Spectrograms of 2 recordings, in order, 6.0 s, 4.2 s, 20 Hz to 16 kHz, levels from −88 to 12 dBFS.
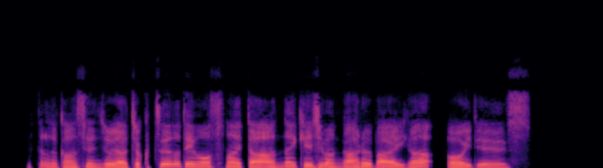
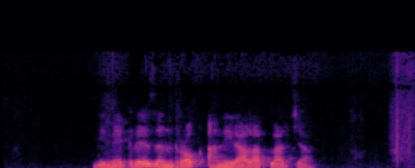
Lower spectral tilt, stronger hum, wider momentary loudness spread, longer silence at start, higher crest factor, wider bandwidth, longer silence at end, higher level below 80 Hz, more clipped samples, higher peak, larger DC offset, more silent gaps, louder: about the same, -6.5 dB/octave vs -7.5 dB/octave; neither; second, 7 LU vs 17 LU; second, 0.3 s vs 0.95 s; about the same, 16 dB vs 18 dB; second, 9.2 kHz vs 11.5 kHz; first, 0.75 s vs 0.05 s; about the same, -66 dBFS vs -68 dBFS; neither; first, -6 dBFS vs -10 dBFS; neither; first, 4.35-4.47 s vs none; first, -22 LUFS vs -26 LUFS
